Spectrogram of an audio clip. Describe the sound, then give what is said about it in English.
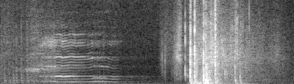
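A hard hit to a man's groin in a film scene lands as one loud, dull thudding impact with a rough, noisy tail that fades within about half a second. “A little nut shot. Like, I thought a couple of balls were going to come out of his mouth, how hard she hits him.”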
